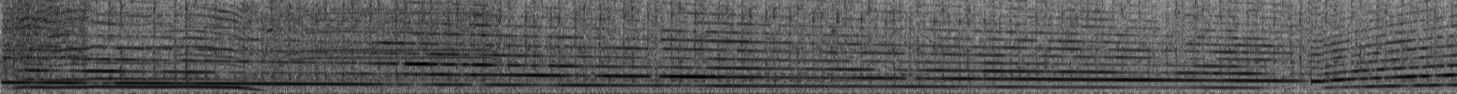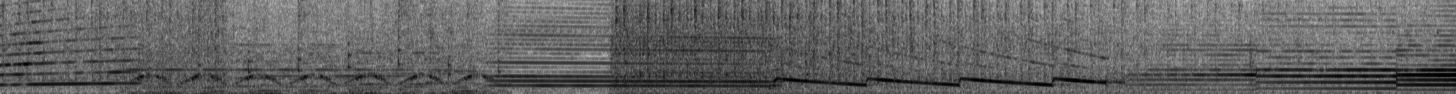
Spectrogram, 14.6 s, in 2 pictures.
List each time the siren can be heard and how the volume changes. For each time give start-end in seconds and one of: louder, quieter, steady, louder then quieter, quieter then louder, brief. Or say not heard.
0.0-14.5 steady.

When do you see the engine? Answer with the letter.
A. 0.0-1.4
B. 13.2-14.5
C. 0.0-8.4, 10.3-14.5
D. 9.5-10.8
C.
